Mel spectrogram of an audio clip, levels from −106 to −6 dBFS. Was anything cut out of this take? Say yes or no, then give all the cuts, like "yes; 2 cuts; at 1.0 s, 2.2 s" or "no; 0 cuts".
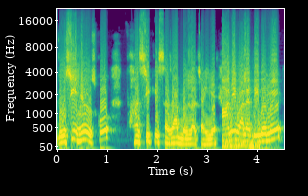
yes; 1 cut; at 3.3 s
